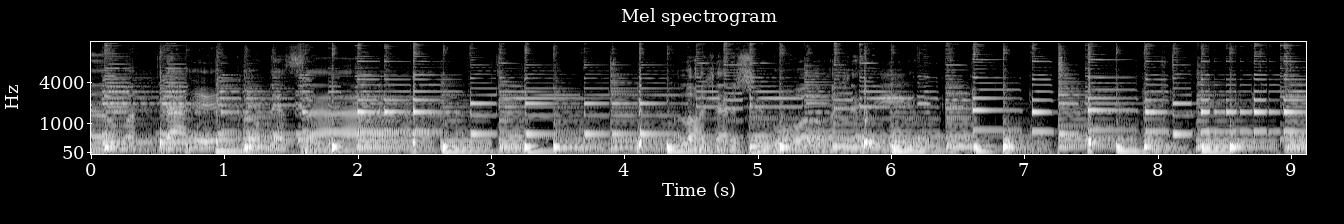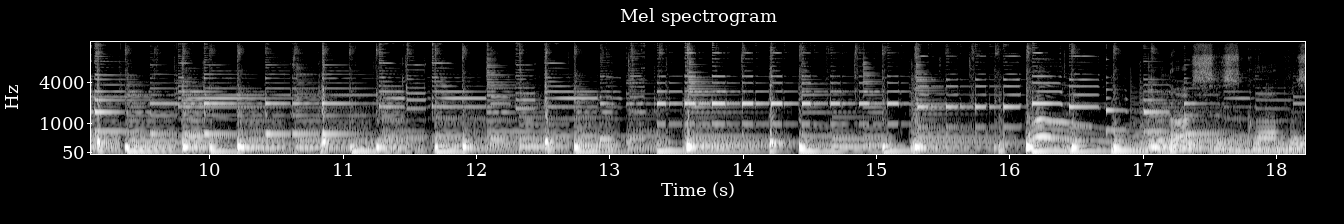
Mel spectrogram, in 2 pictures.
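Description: Live samba band playing an instrumental passage: plucked acoustic guitar and other strings carry the melody and chords over a pandeiro and a large hand drum keeping a steady samba beat.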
